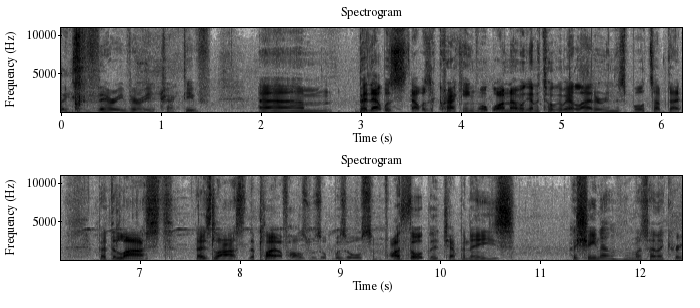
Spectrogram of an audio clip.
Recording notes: broadcasting live from the Moore Park Golf Club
